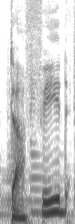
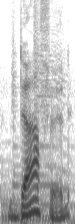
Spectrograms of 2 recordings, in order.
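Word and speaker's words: Dafydd: And as they grew, Daffyd, a name that in Welsh is pronounced roughly as Davy, attached itself to the mythology of the sea's judgment.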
